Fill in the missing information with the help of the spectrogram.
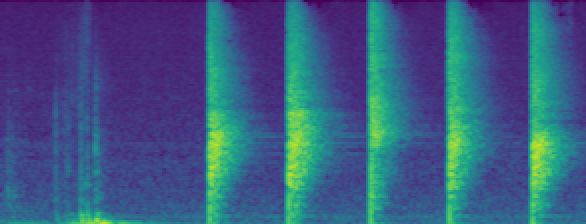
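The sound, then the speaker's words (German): Five sharp hand claps in a steady, evenly spaced rhythm, each a loud crisp snap with a quick decay, preceded by a brief soft rustle and no talking. “Wollen wir nicht bei fünfmal klatschen?”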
